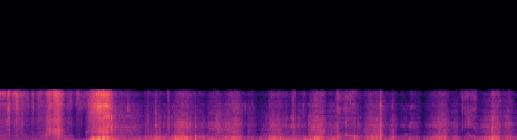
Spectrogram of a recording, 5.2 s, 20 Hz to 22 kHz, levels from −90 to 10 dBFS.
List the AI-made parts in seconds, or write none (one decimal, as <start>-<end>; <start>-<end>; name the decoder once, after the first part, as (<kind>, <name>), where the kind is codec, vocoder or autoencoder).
0.0-3.1 (codec, SNAC); 3.6-4.5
